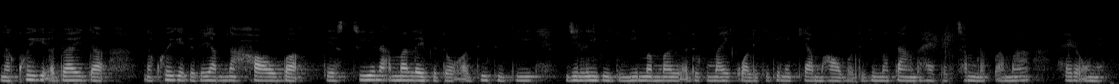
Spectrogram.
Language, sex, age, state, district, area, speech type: Manipuri, female, 30-45, Manipur, Bishnupur, rural, spontaneous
